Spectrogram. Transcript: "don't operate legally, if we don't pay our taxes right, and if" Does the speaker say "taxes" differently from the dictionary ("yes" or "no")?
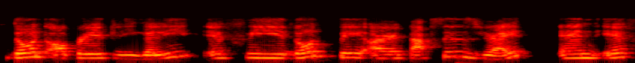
no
